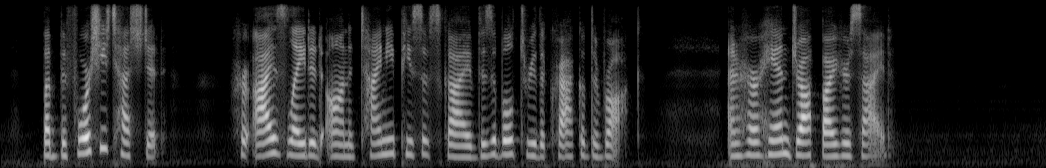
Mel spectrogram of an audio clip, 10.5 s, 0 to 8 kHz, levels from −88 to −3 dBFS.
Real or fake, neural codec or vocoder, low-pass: fake; codec, 24 kHz, 0.5 kbps, DualCodec; 7.2 kHz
